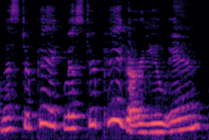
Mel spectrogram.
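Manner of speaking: high sing-song call; wolf calls to the third pig, sing-song. Acted. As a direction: call up to the brick house sweetly. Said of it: "I called".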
